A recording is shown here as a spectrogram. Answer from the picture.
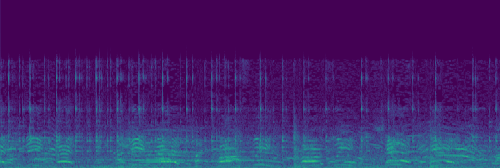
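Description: Many voices from a football crowd and sideline shouting and cheering at once, short excited yells overlapping one another.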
